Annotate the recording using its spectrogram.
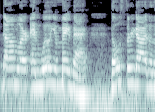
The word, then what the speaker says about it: Maybach: It's Maybach.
